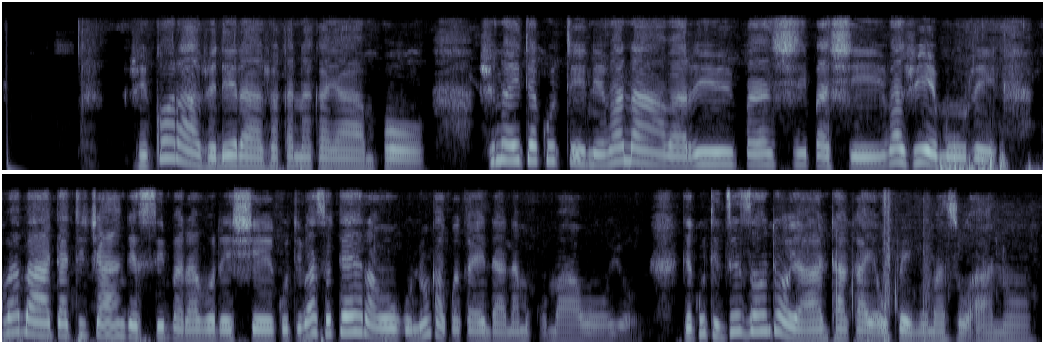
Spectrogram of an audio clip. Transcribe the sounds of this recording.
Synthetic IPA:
ʐ̥iko̞ɾaʐe̞ɗe̞ɾaʐakanakajambo̞ | ʐ̥ino̞itakutine̞ʋanaʋaripaʃipaʃiʋaʐije̞mureʋaɓatatit͡ʃaŋɡe̞simbaɾaʋo̞re̞ʃe̞kutiʋazo̞teeɾawo̞kunoŋɡakwakae̞ndanamukomawojo̞ŋɡe̞kutid͡zid͡zondo̞jaːntʰakaje̞upe̞ɲumazṵa̰ːno

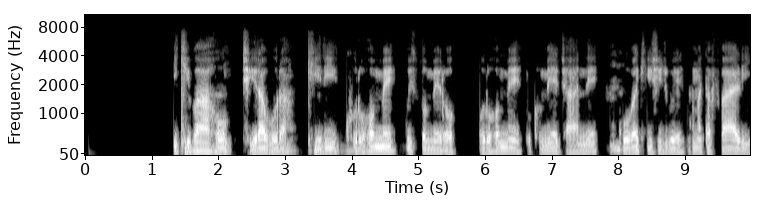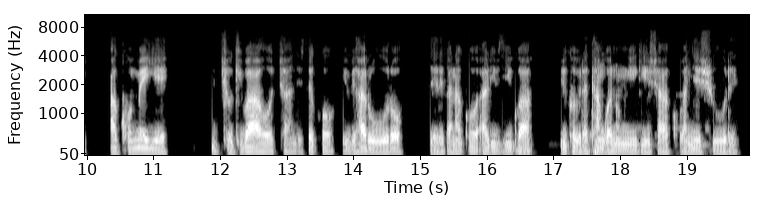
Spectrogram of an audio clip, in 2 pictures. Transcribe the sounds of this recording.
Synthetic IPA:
ikʰiβaɦo̞t͡ʃiɾaβuɾakʰiɾikʰuɾuɦo̞me̞ɡɡwiːso̞me̞ɾo̞ | uɾuɦo̞me̞ɾukʰo̞me̞je̞t͡ʃaːne̞ɡ̥wuβakʰiʃid͡ʒɡwe̞a̰matafaːɾi | akʰo̞me̞je̞ | it͡ʃo̞kiβaho̞t͡ʃaːndit͡se̞kʰo̞iβiɦaɾuːɾo̞ | v̥je̞̰ːɾe̞kanakʰo̞a̰ɾivjiːɡwa | βiɾikʰo̞βiɾatʰaːŋɡwanomŋiːɡiʃakʰuβa̰ɲe̞ːʃuːɾe̞

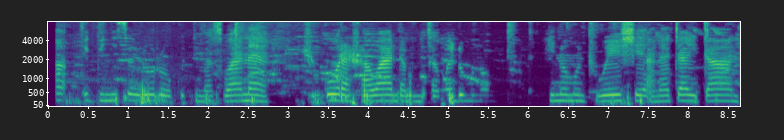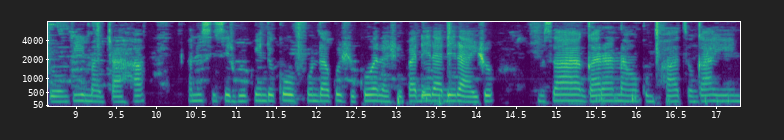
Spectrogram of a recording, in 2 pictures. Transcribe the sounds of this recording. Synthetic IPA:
iɡʱwiɲiseroro̞kutimazuwanaʐ̥iko̞ɾaʐawandamuɲikamwe̞ɗumuno | ino̞muntʰuwe̞ʃe̞a̰nataitando̞ŋɡimad͡ʒaɦaː | no̞sisirwakue̞ndeko̞fundakuʐiko̞ɾaʐepaɗe̞ɾaɗe̞ɾaiʐo̞ | musaɡʱaɾanawokumpʰad͡zo̞ŋɡaːe̞nde

